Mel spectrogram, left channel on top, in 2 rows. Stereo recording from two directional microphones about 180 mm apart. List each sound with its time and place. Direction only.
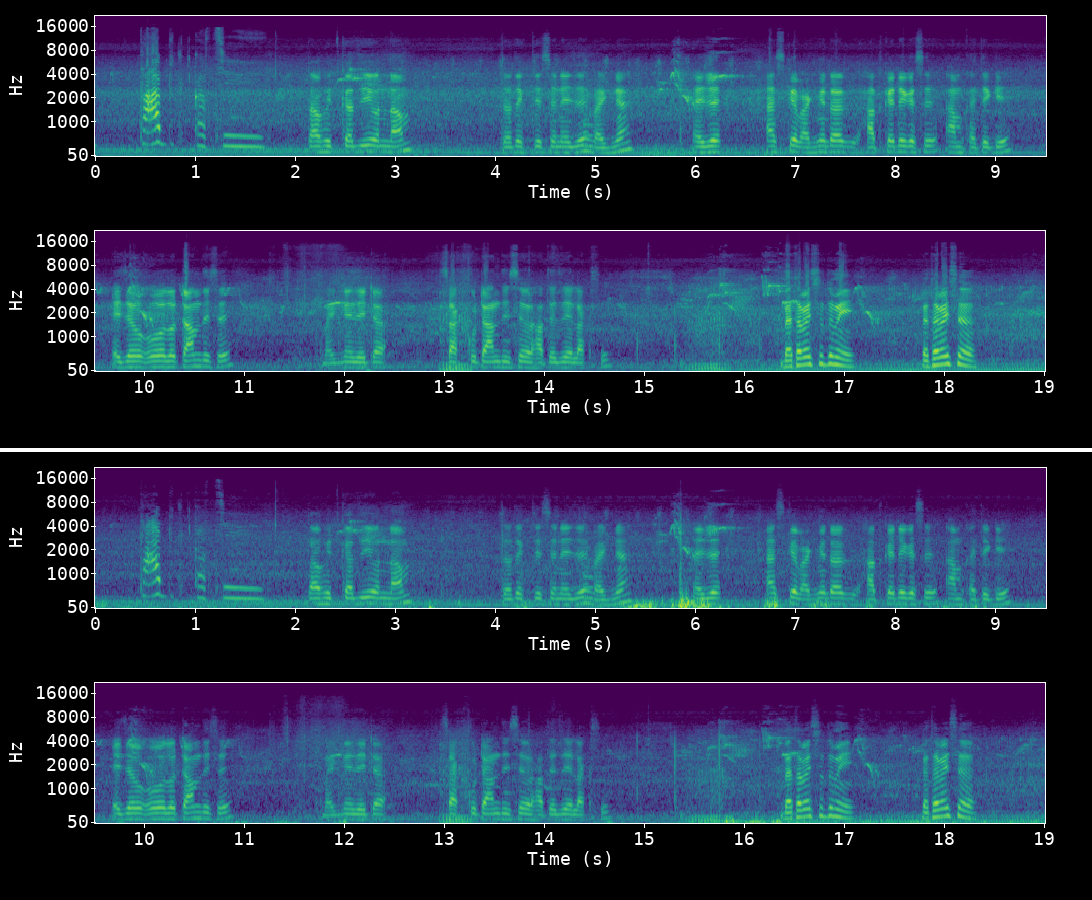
0.4 s a sound: 15° left (ahead or behind)
2.1 s speech: 10° left (ahead or behind)
16.4 s speech: 30° left (ahead or behind)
